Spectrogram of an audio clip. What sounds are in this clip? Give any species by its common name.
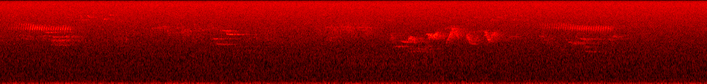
Pine Warbler, Wood Thrush, Blackburnian Warbler, Ovenbird, Scarlet Tanager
